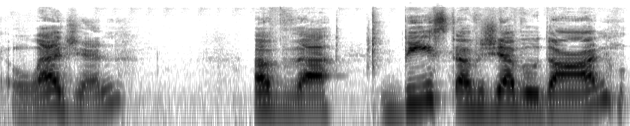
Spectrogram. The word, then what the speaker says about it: Gévaudan: of the Beast of Jevon or pronounced in the French it's leet D jeevon yeah I practice my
